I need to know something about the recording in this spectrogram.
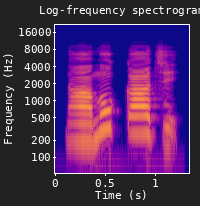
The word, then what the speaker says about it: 나뭇가지: Esta palabra se pronuncia 나뭇가지 o 나무까지, ya que la palabra posterior 가지 suena en el sonido forzado ka.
